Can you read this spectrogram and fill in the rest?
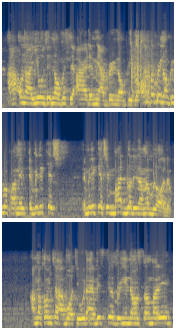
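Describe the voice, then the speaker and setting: Boastful Jamaican man, muffled lo-fi sound. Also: sits high. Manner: boastful, flamboyant patois chatter, calls listeners "my love". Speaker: social media personality. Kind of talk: casual storytelling monologue.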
